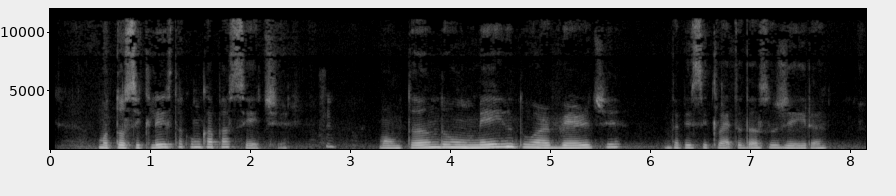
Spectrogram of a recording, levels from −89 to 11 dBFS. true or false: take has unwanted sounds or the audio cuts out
true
